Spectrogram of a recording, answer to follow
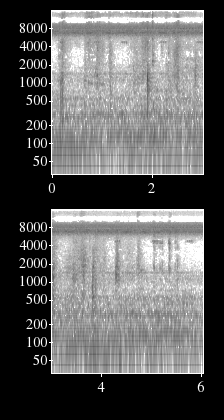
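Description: Faint steady high-pitched insect chirring, typical of crickets, with a few faint light knocks scattered through.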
